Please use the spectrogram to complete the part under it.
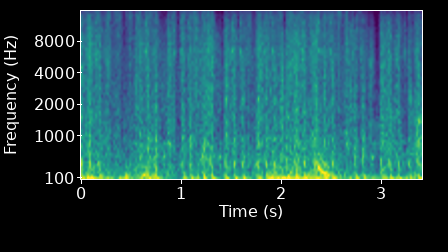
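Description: Gunfire in the video game Dark comes in dense, rapid bursts of shots that fill the whole stretch loudly, with no talk over it.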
